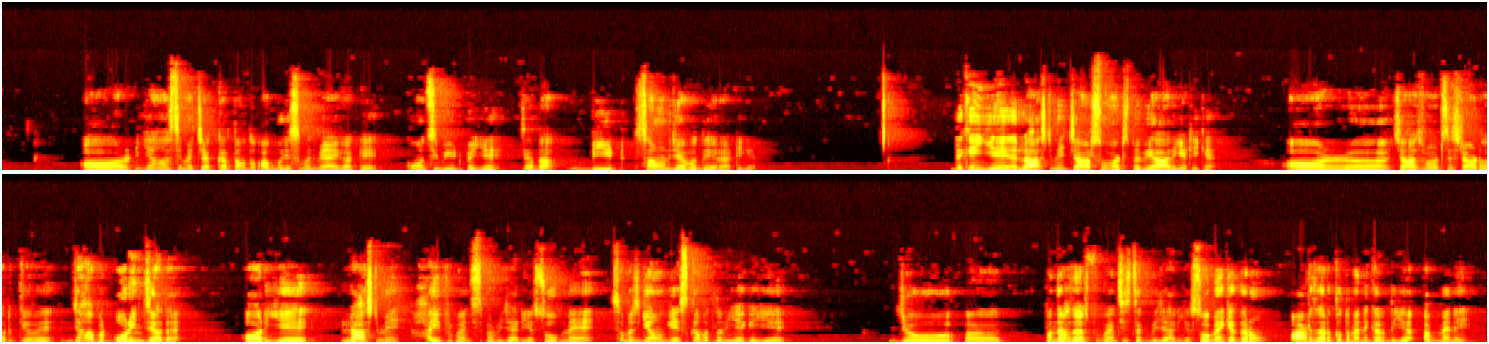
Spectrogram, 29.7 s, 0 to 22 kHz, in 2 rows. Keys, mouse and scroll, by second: 0.9-2.2 drag, 2.2 scroll down 1, 4.1 click, 4.8-5.4 scroll down 1, 6.2-10.4 drag, 12.1-19.5 drag, 22.1 click, 29.0-29.7 drag.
